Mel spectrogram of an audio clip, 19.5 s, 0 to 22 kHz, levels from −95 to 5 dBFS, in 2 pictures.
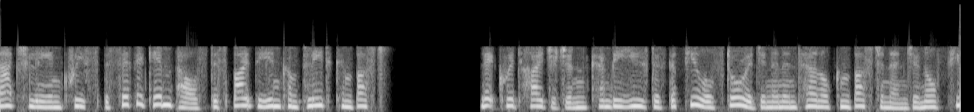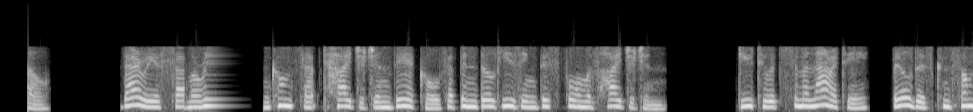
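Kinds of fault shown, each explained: Long network dropout: Audio likely stopped arriving for a long stretch, so the receiver stretched the last sound into a fading buzz and then went quiet. This happens at 3.81 to 4.24 s, about 0.3 s of it silent, and again at 11.82 to 12.39 s, where the sound returns with a section missing.
Audio dropout to silence: The input feeding the recorder was likely lost, perhaps through a dropped link or a stray mute, and silence was written in its place. From 9.60 to 10.02 s the sound cuts to dead silence, with no room tone, then resumes with that span gone.
Short concealed packet loss: A few tens of milliseconds of the call reached the decoder too late, and the receiver covered the hole by extending the previous sound before blending back. At 11.54 to 11.60 s this is heard as a brief smear lasting about 31 ms, just before the second long dropout.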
